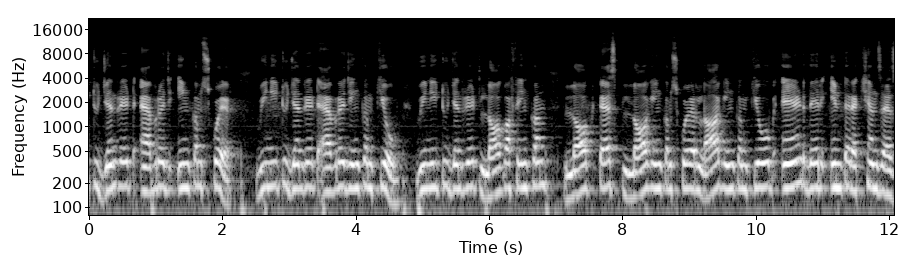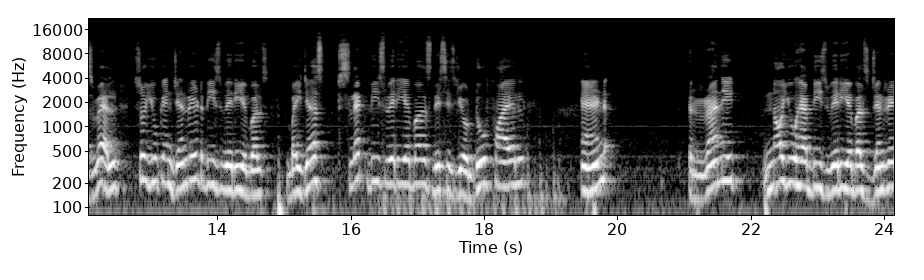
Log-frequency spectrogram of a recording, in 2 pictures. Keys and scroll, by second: 16.0 shift+Down, 16.2 shift+Down.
